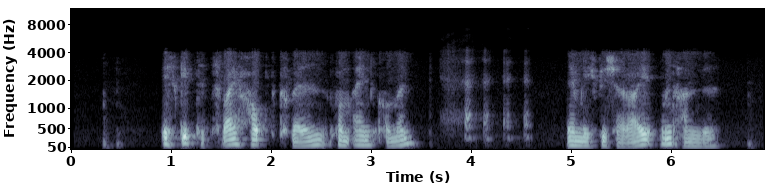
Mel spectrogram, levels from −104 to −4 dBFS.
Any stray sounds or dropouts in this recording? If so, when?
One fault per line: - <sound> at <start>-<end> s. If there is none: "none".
- laugh at 3.7-4.6 s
